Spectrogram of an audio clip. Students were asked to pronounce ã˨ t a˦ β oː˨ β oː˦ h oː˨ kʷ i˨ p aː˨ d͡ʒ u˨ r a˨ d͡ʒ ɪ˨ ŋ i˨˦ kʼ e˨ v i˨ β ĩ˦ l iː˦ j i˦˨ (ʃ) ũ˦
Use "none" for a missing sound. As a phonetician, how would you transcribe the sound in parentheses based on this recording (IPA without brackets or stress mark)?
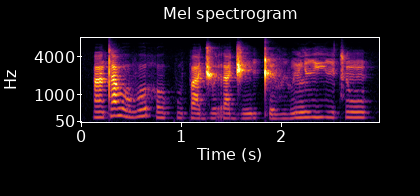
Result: t͡s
